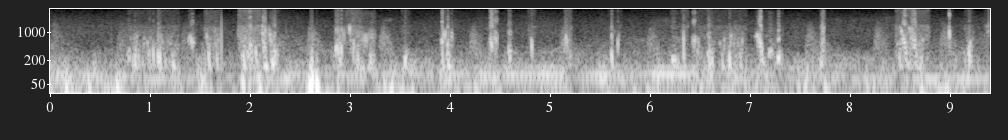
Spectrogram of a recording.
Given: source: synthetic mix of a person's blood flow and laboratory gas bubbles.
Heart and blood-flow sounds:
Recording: Doppler ultrasound of blood flow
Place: subclavian vein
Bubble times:
0.79-1.31 s: bubbles
1.40-1.48 s: bubbles
1.55-1.73 s: bubbles
1.90-2.33 s: bubbles
2.85-3.29 s: bubbles
3.53-3.62 s: bubbles
3.92-4.08 s: bubbles
4.39-4.50 s: bubbles
4.59-4.65 s: bubbles
4.80-4.88 s: bubbles
5.15-5.25 s: bubbles
5.60-5.73 s: bubbles
6.22-6.40 s: bubbles
6.43-6.99 s: bubbles
7.06-7.35 s: bubbles
7.71-7.80 s: bubbles
8.47-8.83 s: bubbles
8.99-9.05 s: bubbles
9.16-9.28 s: bubbles
9.37-9.41 s: bubbles
From the record:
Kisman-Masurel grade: 243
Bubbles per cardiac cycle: several, 3 to 8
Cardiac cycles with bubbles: 100%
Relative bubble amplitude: loud (0.450 to 0.775)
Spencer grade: 3 (all of the cardiac periods contain showers or single bubble signals, but not dominating or overriding the cardiac motion signals)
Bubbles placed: anywhere in the cardiac cycle

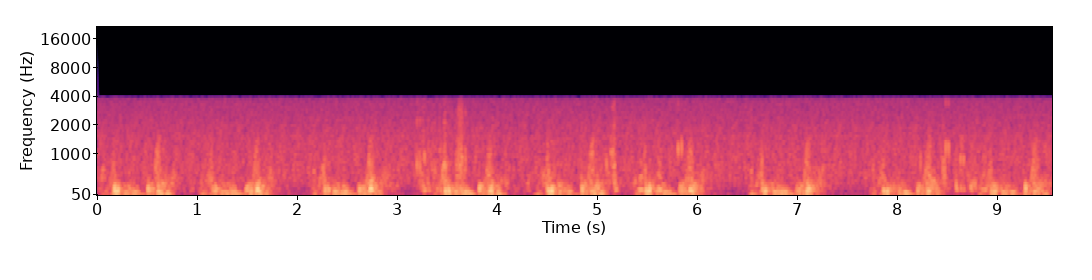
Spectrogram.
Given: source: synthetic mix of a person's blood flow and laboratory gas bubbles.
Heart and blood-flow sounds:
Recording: Doppler ultrasound of blood flow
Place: precordium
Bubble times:
3.17-3.70 s: bubbles
4.43-4.65 s: bubbles
4.82-4.90 s: bubbles
5.06-5.23 s: bubbles
5.39-5.67 s: bubbles
5.80-5.85 s: bubbles
8.20-8.54 s: bubbles
8.57-8.92 s: bubbles
From the record:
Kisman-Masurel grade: 221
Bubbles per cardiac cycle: several, 3 to 8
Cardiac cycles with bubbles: 10 to 50%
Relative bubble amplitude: barely perceptible (0.100 to 0.250)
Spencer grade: 2 (many but less than half of the cardiac periods contain bubble signals, singularly or in groups)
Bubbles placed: anywhere in the cardiac cycle

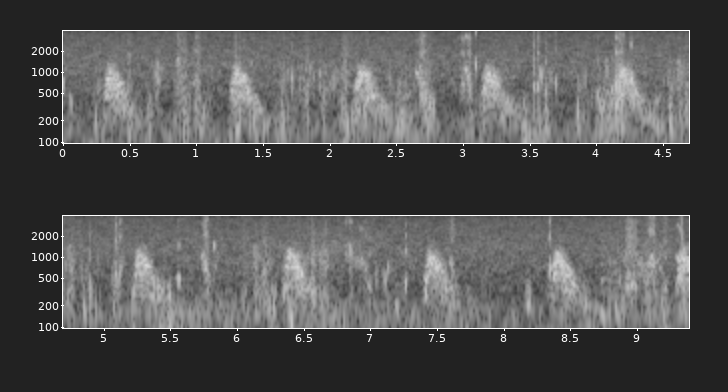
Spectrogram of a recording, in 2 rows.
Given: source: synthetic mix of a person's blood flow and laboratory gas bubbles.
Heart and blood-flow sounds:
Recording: Doppler ultrasound of blood flow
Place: subclavian vein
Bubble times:
0.00-0.11 s: bubbles
0.20-0.30 s: bubbles
0.47-0.52 s: bubbles
0.62-0.77 s: bubbles
0.81-1.19 s: bubbles
1.25-1.48 s: bubbles
1.60-2.33 s: bubbles
2.42-2.81 s: bubbles
2.96-3.13 s: bubbles
3.50-3.74 s: bubbles
3.82-4.30 s: bubbles
4.44-5.17 s: bubbles
5.53-5.61 s: bubbles
5.72-5.88 s: bubbles
6.03-6.70 s: bubbles
6.80-7.31 s: bubbles
7.54-7.67 s: bubbles
8.16-8.25 s: bubbles
8.31-8.41 s: bubbles
8.69-9.40 s: bubbles
From the record:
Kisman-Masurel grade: 342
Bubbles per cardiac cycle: rolling drumbeat, 9 or more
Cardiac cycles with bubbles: 100%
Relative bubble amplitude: moderate (0.250 to 0.450)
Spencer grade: 3 (all of the cardiac periods contain showers or single bubble signals, but not dominating or overriding the cardiac motion signals)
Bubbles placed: anywhere in the cardiac cycle

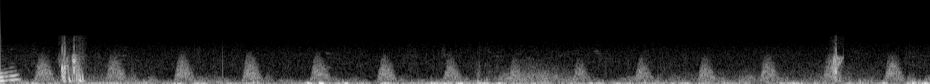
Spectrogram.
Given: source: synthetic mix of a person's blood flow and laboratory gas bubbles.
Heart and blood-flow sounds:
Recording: Doppler ultrasound of blood flow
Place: subclavian vein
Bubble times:
0.58-0.87 s: bubbles
8.28-8.44 s: bubbles
From the record:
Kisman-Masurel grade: 123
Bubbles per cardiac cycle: 1 to 2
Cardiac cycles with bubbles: 10 to 50%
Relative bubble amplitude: loud (0.450 to 0.775)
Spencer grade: 2 (many but less than half of the cardiac periods contain bubble signals, singularly or in groups)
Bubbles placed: anywhere in the cardiac cycle

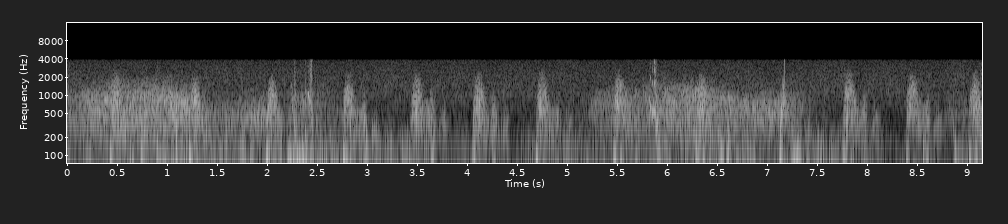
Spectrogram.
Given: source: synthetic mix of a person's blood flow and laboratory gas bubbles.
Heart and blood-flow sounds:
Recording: Doppler ultrasound of blood flow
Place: subclavian vein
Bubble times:
2.21-2.52 s: bubbles
5.79-6.03 s: bubbles
From the record:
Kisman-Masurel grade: 122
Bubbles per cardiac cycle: 1 to 2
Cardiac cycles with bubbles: 10 to 50%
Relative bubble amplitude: moderate (0.250 to 0.450)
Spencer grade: 2 (many but less than half of the cardiac periods contain bubble signals, singularly or in groups)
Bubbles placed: anywhere in the cardiac cycle

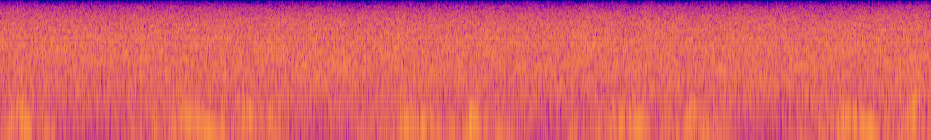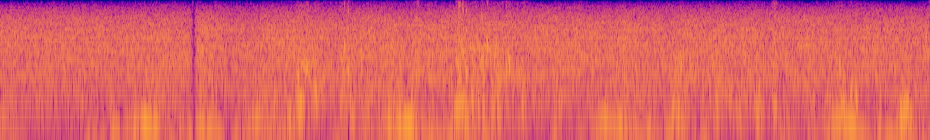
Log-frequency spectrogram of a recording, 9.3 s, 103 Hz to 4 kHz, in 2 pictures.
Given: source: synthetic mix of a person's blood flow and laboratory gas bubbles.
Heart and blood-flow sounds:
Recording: Doppler ultrasound of blood flow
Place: precordium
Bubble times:
5.97-6.85 s: bubbles
6.94-7.33 s: bubbles
7.42-7.50 s: bubbles
8.04-8.10 s: bubbles
8.20-8.57 s: bubbles
8.81-8.98 s: bubbles
From the record:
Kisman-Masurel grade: 332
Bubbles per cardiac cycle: rolling drumbeat, 9 or more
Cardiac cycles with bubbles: 50 to 99%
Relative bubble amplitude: moderate (0.250 to 0.450)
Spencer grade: 3 (all of the cardiac periods contain showers or single bubble signals, but not dominating or overriding the cardiac motion signals)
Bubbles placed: anywhere in the cardiac cycle

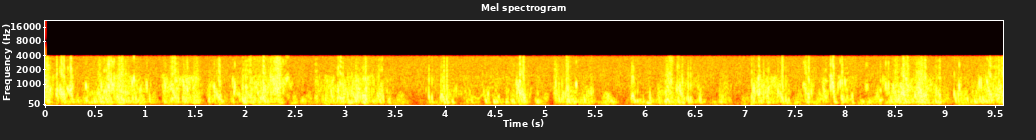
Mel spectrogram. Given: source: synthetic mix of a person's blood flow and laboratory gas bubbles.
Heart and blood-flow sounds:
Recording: Doppler ultrasound of blood flow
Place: precordium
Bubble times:
0.00-0.33 s: bubbles
0.36-1.07 s: bubbles
1.15-1.81 s: bubbles
1.84-2.53 s: bubbles
2.68-3.50 s: bubbles
3.77-4.99 s: bubbles
5.08-5.52 s: bubbles
5.82-6.62 s: bubbles
6.72-6.88 s: bubbles
7.06-7.49 s: bubbles
7.57-8.12 s: bubbles
8.19-8.24 s: bubbles
8.31-9.02 s: bubbles
9.05-9.59 s: bubbles
From the record:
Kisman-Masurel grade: 444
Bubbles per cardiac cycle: continuous sound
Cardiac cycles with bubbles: 100%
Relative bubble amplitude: maximal (0.775 to 0.999)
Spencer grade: 4 (maximum detectable bubble signal sounding continuously throughout systole and diastole of every cardiac period, and overriding the amplitude of the normal cardiac signals)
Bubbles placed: anywhere in the cardiac cycle

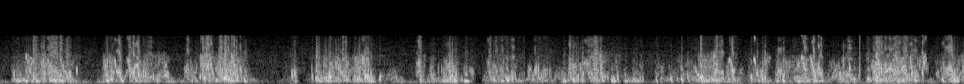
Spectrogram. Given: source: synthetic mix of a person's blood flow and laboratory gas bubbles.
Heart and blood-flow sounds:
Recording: Doppler ultrasound of blood flow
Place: precordium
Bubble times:
0.10-0.81 s: bubbles
1.01-1.71 s: bubbles
1.83-2.52 s: bubbles
2.89-3.00 s: bubbles
3.08-3.85 s: bubbles
4.15-4.26 s: bubbles
4.30-4.76 s: bubbles
4.86-5.25 s: bubbles
5.29-5.54 s: bubbles
5.62-6.46 s: bubbles
6.54-6.62 s: bubbles
6.67-7.41 s: bubbles
7.47-7.72 s: bubbles
7.75-8.38 s: bubbles
8.41-8.60 s: bubbles
8.65-9.31 s: bubbles
9.35-9.65 s: bubbles
From the record:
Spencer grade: 4 (maximum detectable bubble signal sounding continuously throughout systole and diastole of every cardiac period, and overriding the amplitude of the normal cardiac signals)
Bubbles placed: anywhere in the cardiac cycle

